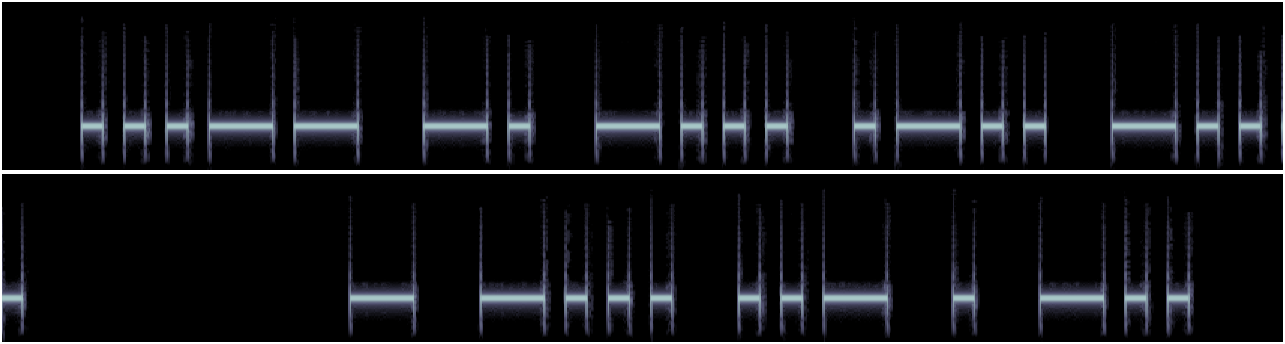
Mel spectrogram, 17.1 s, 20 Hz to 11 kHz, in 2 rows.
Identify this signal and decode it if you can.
Morse code, heard as a keyed tone, about 8 wpm, 800 Hz. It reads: 3NBLB TBUED
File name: LEZIONI / 5 LBVC / 5 LB 8wpm 2816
